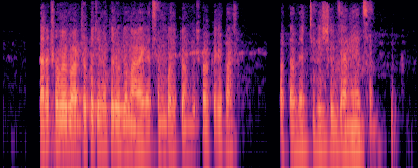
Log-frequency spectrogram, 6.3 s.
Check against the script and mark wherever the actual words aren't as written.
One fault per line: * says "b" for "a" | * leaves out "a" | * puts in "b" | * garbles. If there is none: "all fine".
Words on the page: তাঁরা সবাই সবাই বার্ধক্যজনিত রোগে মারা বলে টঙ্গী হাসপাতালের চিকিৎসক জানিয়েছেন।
* leaves out "সবাই"
* puts in "গেছেন"
* puts in "সরকারি"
